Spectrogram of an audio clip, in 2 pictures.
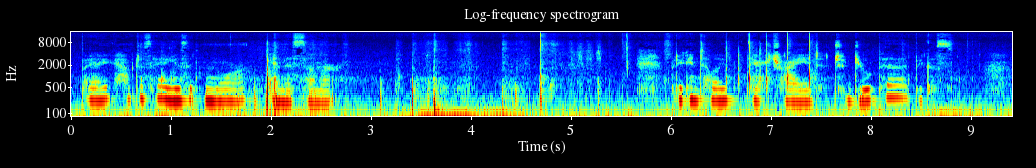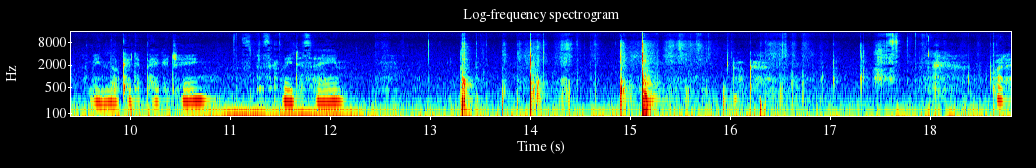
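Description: Long fingernails tap and scratch on a plastic jar.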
